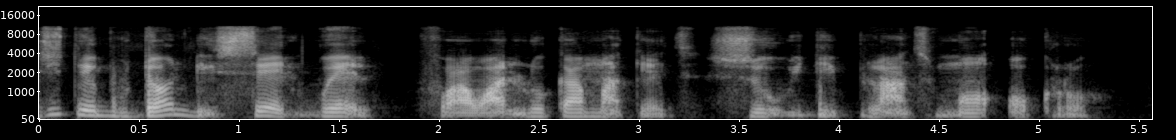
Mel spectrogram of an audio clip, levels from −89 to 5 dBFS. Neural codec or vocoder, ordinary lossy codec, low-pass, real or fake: vocoder, 22.05 kHz, 80 mel bands, HiFi-GAN; none; none; fake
